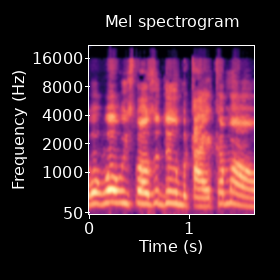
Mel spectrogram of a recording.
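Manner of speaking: loud sarcastic jeer.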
